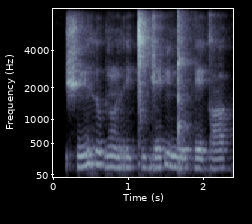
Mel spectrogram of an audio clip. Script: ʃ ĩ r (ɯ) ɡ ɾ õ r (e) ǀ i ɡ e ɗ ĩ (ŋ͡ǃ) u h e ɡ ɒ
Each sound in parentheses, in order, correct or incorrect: incorrect, incorrect, correct

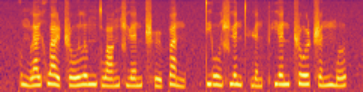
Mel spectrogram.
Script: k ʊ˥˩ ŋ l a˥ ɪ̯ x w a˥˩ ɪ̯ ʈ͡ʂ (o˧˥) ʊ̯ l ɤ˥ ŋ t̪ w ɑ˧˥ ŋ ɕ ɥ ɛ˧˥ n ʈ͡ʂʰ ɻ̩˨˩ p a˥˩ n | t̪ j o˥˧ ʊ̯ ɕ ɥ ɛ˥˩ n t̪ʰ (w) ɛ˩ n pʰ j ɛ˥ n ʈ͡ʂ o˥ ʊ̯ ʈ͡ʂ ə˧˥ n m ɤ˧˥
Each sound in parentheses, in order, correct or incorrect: correct, incorrect

